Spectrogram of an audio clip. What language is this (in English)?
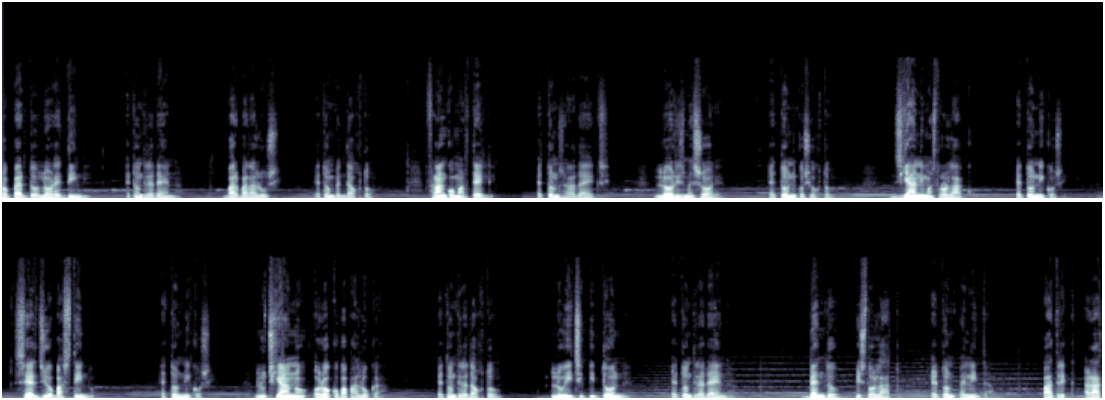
Greek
